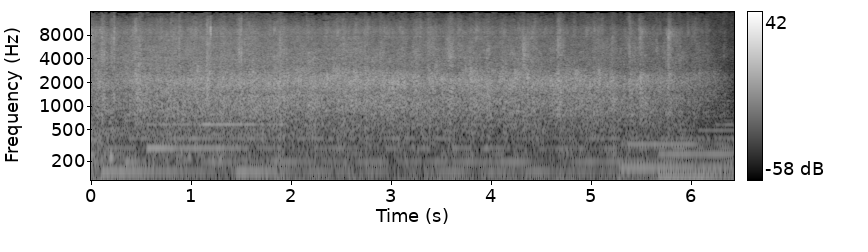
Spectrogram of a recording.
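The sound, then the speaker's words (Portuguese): An audience applauds the Lord Jesus steadily for several seconds, a dense wash of clapping over sustained organ or keyboard notes, easing slightly at the end. “Aplauda o Senhor Jesus.”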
